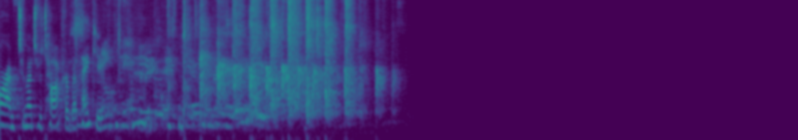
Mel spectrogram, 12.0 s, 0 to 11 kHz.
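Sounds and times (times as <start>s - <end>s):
audience applauding: 2.2s - 6.1s.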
